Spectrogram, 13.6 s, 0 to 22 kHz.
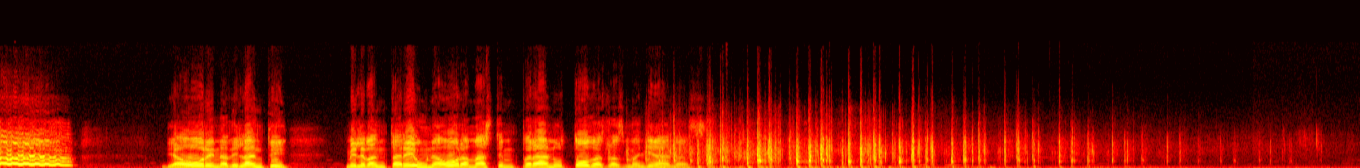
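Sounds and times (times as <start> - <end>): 
speech: 1.6 - 7.0
horse's heavy trot clip-clop: 5.8 - 13.5.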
